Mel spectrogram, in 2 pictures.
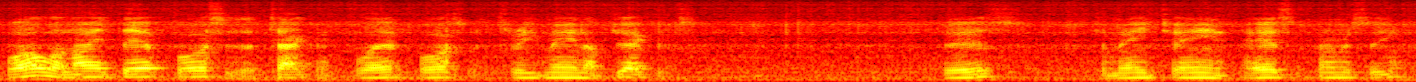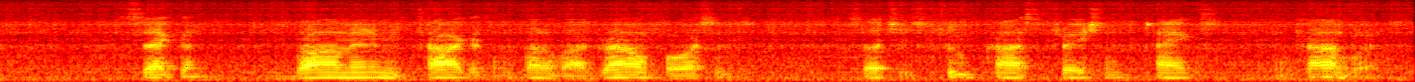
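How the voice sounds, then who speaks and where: A man's voice: low-pitched, fairly even intonation, moderate pace. A young American man, a soldier giving stiff, respectful, rehearsed-sounding answers in a 1940s radio interview. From Massachusetts, United States. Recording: noisy 1940s radio transcription record. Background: record surface noise.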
